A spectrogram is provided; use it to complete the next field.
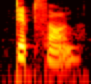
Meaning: A complex vowel sound that begins with the sound of one vowel and ends with the sound of another vowel, in the same syllable
- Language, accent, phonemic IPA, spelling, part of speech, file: English, US, /ˈdɪfˌθɔŋ/, diphthong, noun, En-us-diphthong.ogg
